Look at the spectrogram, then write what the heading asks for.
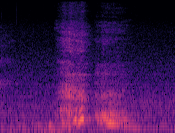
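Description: Throat clearing from a person, two rough, raspy bursts in quick succession, moderately loud and alone with no talk over them.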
